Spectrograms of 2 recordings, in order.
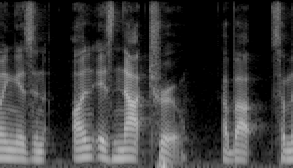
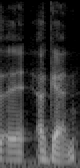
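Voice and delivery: ordinary talk

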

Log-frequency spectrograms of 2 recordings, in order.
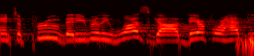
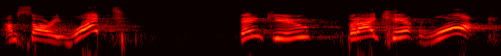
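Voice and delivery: higher and louder, mock disbelief; incredulous man; 6 semitones higher, 8 dB louder, slower than usual. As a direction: play the confused paralyzed man. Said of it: "I would have been like".

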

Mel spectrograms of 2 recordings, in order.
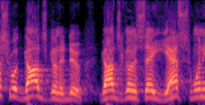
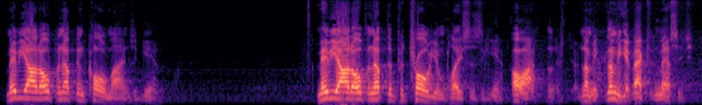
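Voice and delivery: usual speaking voice

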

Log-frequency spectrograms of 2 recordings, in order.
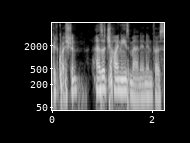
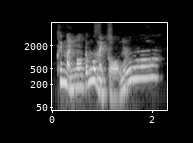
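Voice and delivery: Cantonese aside; 9 semitones higher than usual. Acted.

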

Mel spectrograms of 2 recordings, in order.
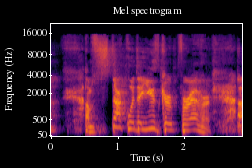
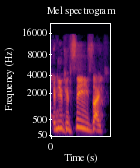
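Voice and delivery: ordinary talk

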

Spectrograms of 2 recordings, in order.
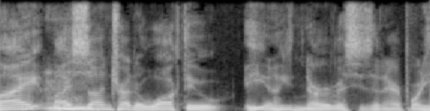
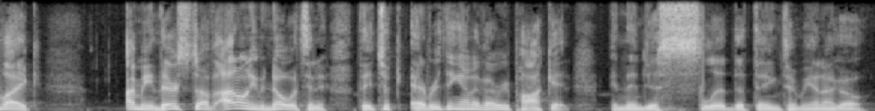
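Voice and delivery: usual speaking voice

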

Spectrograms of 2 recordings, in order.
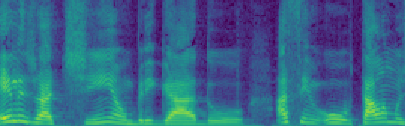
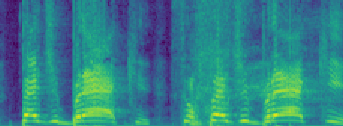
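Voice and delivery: mock shout; 5 semitones higher, 7 dB louder than usual. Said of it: "chamou ele de".

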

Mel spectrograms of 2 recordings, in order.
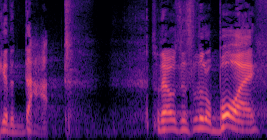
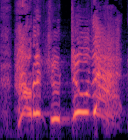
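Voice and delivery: put-on high, bright little boy asking; a small boy, amazed and hungry to know; high-pitched boy's question; eager boy voice; 7 dB louder than usual. Boy asks the girl.

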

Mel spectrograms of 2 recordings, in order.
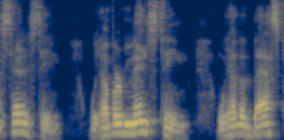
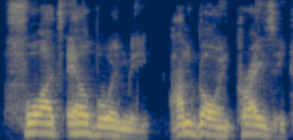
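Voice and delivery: normal talking voice

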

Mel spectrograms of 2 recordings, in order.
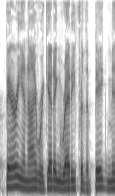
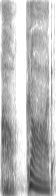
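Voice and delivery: gasped. Acted. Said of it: "I gasped".

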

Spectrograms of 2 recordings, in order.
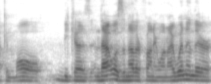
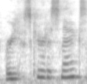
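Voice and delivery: put-on high, soft scared-girl voice; mock nervous girls; 9 semitones higher, 11 dB quieter than usual. Voicing the pet store girls.

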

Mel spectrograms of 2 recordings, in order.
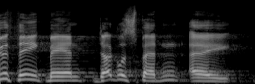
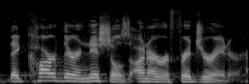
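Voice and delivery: ordinary talk, nothing marked

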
